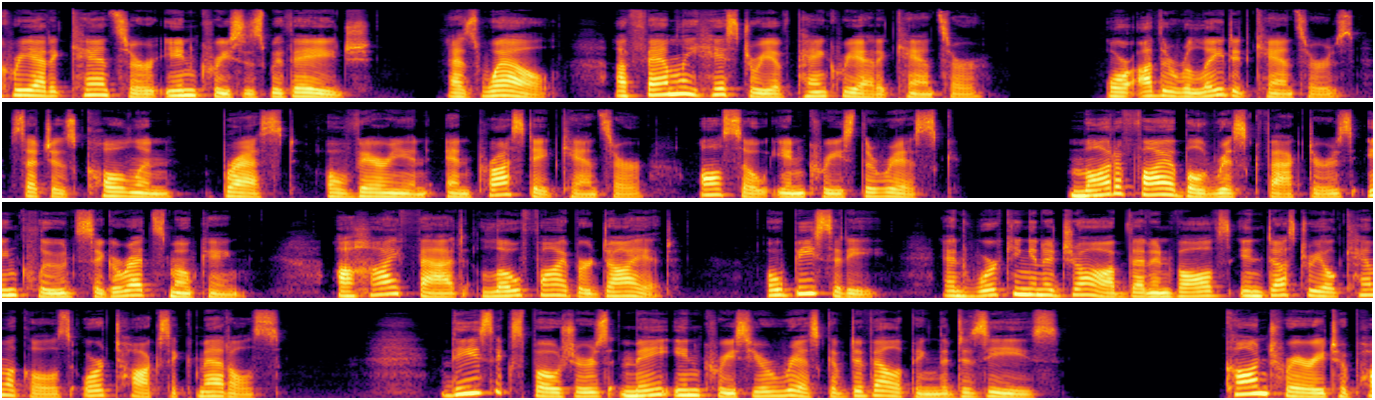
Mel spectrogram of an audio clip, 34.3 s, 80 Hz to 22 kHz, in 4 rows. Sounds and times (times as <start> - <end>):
Speech: 0.0 - 6.2, 6.9 - 14.6, 15.2 - 27.5, 28.4 - 32.4, 33.4 - 34.2.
